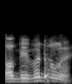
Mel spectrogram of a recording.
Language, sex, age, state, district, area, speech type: Bodo, male, 45-60, Assam, Baksa, urban, conversation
